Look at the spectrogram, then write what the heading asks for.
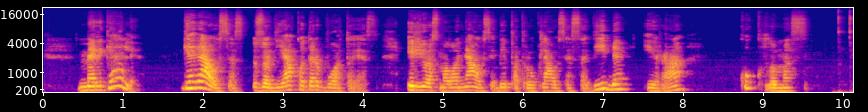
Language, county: Lithuanian, Tauragė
